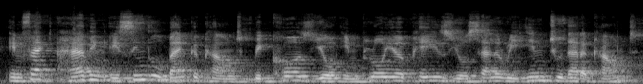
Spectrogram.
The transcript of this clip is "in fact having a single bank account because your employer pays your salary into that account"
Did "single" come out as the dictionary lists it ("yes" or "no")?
yes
